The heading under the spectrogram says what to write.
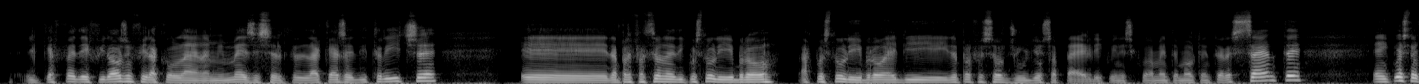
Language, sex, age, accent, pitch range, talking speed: Italian, male, 50-69, native, 85-110 Hz, 135 wpm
